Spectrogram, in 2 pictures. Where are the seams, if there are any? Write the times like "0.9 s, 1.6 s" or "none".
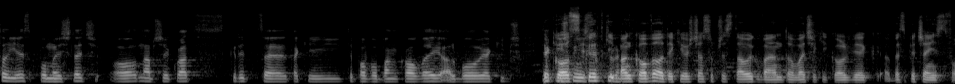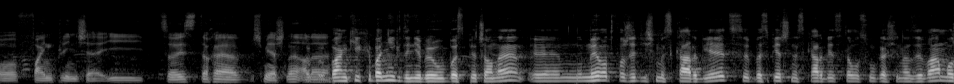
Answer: none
